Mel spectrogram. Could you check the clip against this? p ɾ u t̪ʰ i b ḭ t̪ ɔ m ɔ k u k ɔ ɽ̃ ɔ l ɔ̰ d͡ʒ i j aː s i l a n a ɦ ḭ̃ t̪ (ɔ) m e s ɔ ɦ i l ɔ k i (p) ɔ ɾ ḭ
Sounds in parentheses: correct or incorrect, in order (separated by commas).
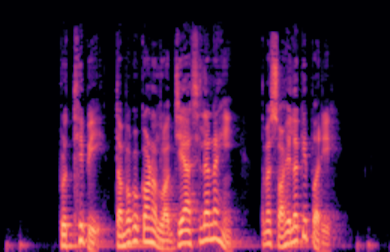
correct, correct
